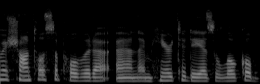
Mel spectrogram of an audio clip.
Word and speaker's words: Sepulveda: My name is Chantal Sepulveda, and I'm here today as a local business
